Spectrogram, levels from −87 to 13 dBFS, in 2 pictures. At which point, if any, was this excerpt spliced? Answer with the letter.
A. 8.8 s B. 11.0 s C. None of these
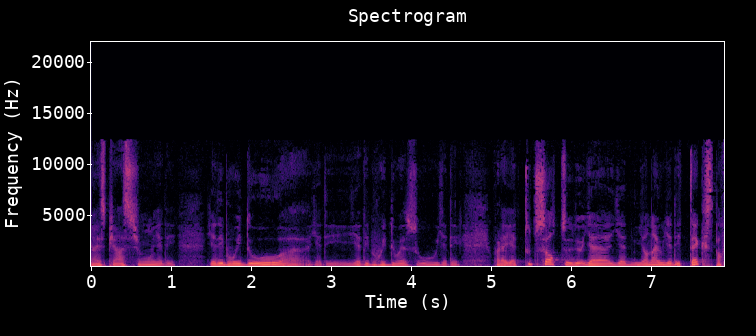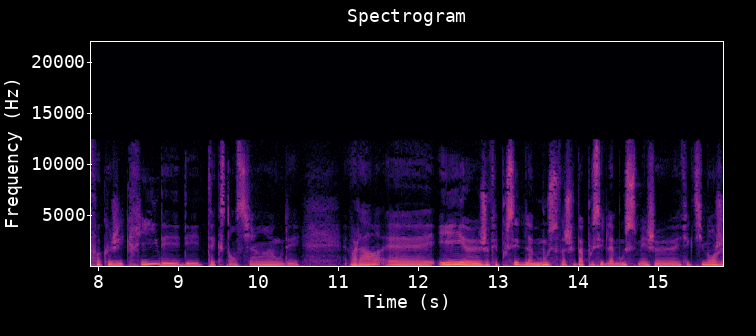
A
